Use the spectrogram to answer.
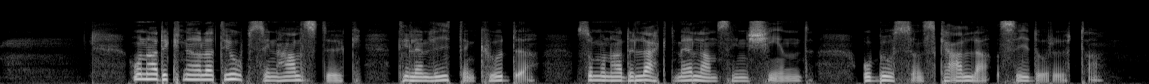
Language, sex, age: Swedish, female, 43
